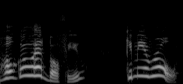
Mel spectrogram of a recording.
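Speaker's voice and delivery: high, eager urging; excited. Real, not acted. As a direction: hype them up to roll. GM urging players to roll.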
